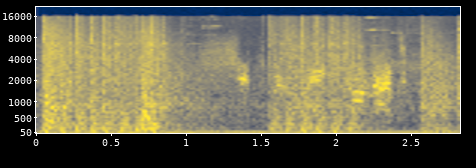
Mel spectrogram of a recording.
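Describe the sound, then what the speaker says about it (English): Bursts of machine-gun fire ring out in a Company of Heroes 2 battle, with rapid clattering rounds mixed into dense battlefield noise at moderate loudness. "Oh, actually firing the machine gun there."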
